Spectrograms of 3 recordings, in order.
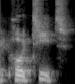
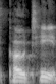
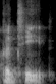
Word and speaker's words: Poteet: have to stop yourself i like to say poteet it's poteet not petite scott we're gonna have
